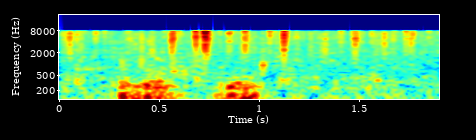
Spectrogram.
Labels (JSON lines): {"label": "biophony", "recorder": "SoundTrap 300"}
